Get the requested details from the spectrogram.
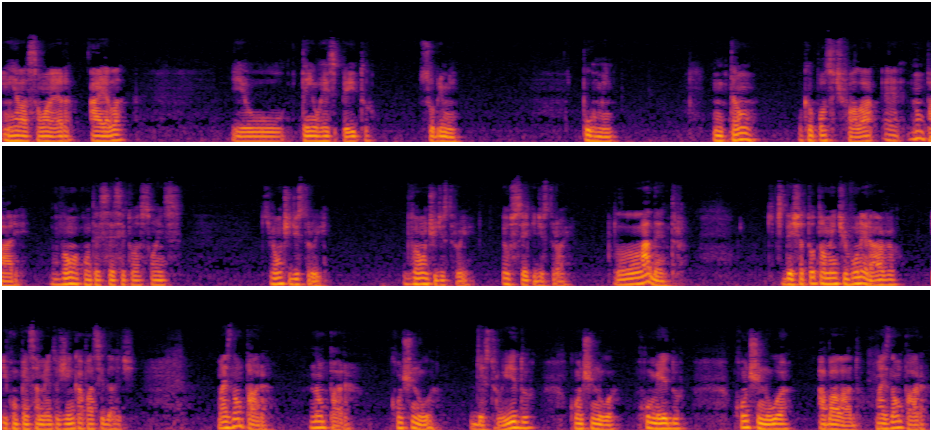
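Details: Real adult man who lives with stuttering every day. The finding is stuttering, in Portuguese speech.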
